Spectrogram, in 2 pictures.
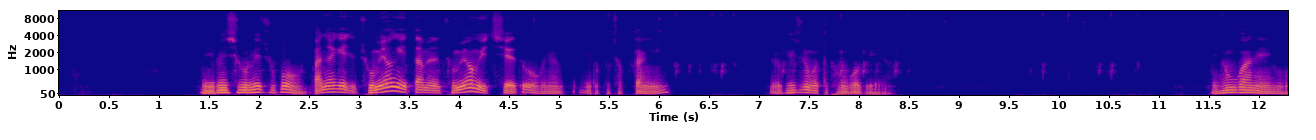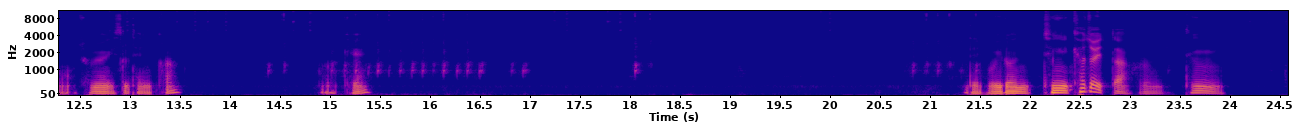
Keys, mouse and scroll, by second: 1.7-8.3 typing, 9.4-11.4 typing, 13.1 [, 14.9-16.7 typing, 17.9 [, 20.7-21.2 typing, 22.8-23.1 typing, 24.3-24.5 typing.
